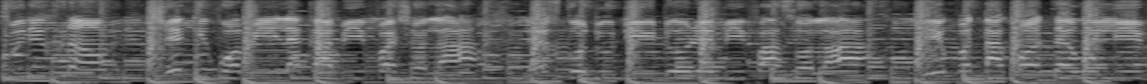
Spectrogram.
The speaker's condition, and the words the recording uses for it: None; typical speech.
